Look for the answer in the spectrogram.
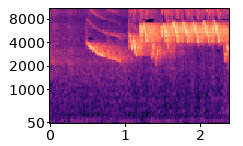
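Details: Yellow-fronted canary singing a fast, dense rolling song used as a tutor recording for training other songbirds: a clear whistle sliding downward, then a bright, rapid buzzy trill held high, over a faint low hum.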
